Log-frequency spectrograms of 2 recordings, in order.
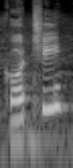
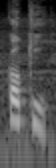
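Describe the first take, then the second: First: The middle consonant is a soft ch sound. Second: The middle consonant is a hard k sound. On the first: The speaker calls it wrong. "We say cochi" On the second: The speaker calls it right. "he say coqui"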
